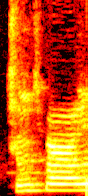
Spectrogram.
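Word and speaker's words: Toomsboro: being on that land um it is in toonsboro is how you pronounce it yeah so i know that you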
